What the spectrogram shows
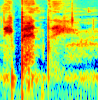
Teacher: The word is pronounced nepenthe, with the stress on the second syllable.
